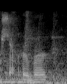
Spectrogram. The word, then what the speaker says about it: Zuckerberg: they have it on tape sure it's Mark Zuckerberg founder and CEO how did the company start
